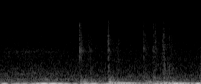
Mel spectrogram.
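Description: Computer keyboard keys clicking as a short command is typed: a handful of quick keystrokes in the second half.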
